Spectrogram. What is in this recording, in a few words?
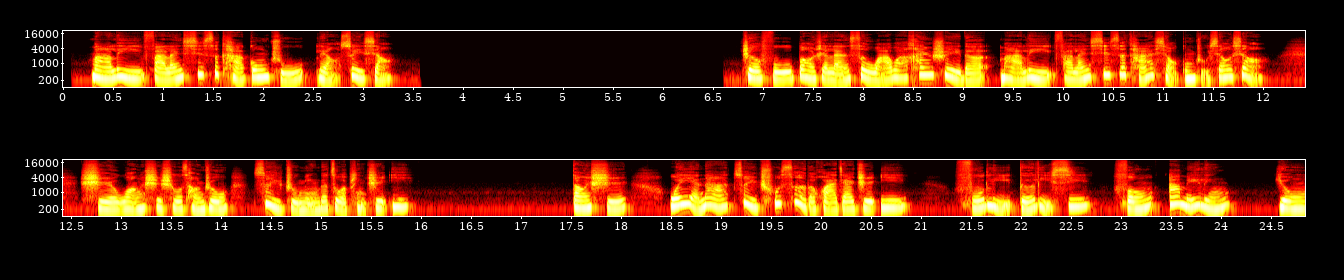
Putonghua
